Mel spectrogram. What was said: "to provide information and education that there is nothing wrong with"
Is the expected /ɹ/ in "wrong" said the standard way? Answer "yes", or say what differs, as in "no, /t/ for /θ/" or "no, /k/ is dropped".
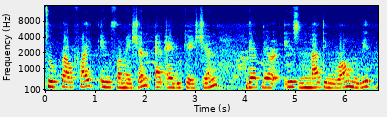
yes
